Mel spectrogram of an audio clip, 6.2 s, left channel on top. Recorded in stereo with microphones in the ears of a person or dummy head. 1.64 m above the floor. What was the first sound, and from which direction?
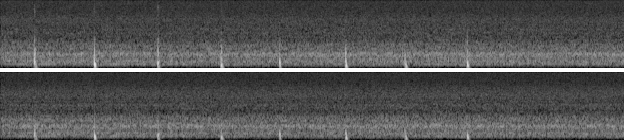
Footsteps, 70° left (ahead or behind).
